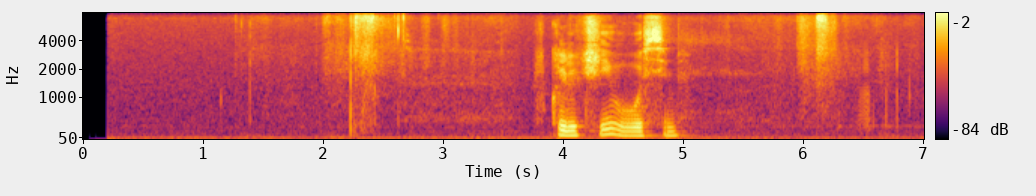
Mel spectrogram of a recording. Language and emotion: Russian, neutral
